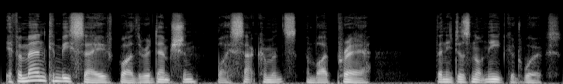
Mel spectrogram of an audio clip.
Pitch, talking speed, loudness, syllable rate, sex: 110 Hz, 225 wpm, -17 LUFS, 5.7 syllables/s, male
